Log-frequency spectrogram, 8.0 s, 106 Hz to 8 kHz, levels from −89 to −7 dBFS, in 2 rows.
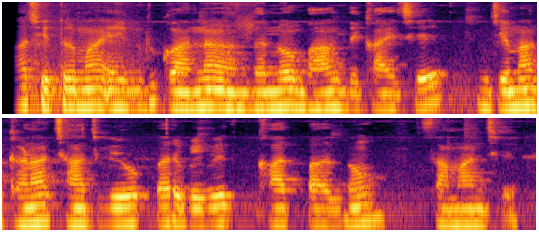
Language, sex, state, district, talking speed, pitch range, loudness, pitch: Gujarati, male, Gujarat, Valsad, 120 wpm, 125-135 Hz, -18 LUFS, 130 Hz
